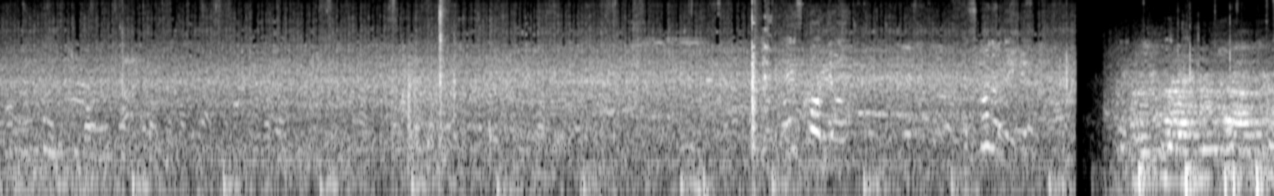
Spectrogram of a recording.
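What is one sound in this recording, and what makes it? A crowd of men talk and call out outdoors.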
